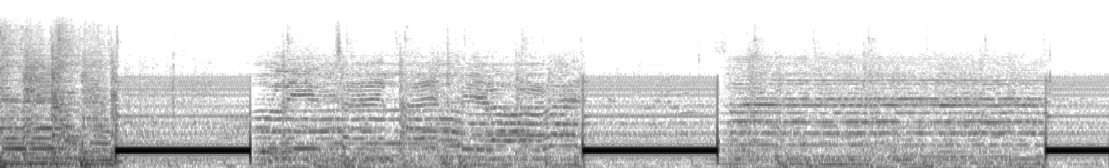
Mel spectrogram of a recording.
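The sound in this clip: Telephone line tone while a number is dialed: a steady low beep sounds three times, each lasting about a second and separated by longer pauses, with other sound continuing underneath.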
